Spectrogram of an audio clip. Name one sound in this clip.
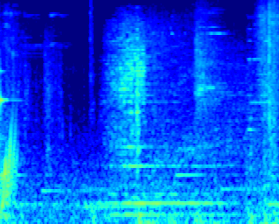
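A magical blast bursts with a bright whoosh.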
